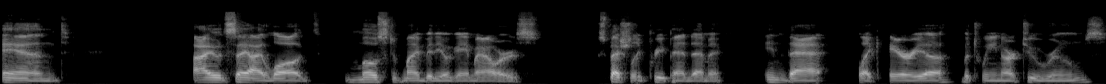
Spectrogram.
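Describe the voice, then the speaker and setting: A man with an American accent and a very deep, low pitch, bright and sharp in tone, flat and monotone, at a very slow pace with long, frequent pauses, over a quiet background. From New York City. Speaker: comedian and improviser. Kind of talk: casual chat.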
